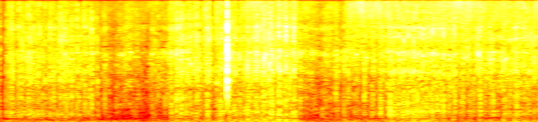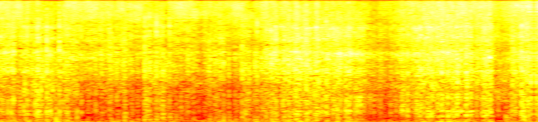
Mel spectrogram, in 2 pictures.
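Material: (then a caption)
Plastic. Long acrylic nails tap, scratch and rub the ribbed surface of clear inflated plastic air column wrap around a pink box. The result is a steady, crackly plastic scraping and rustling with soft taps, plus one sharp, bright click early on.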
